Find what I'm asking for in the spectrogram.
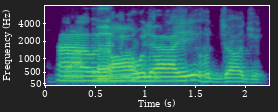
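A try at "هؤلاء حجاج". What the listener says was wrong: ഹാഉലായി ഹുജ്ജാജുൻ. ഹാഉലായി അല്ല, ഒരു കേരള ആയിട്ടല്ല പറയാം. ഹാഉലായി ഹംസ എന്താണ്? ടെമ്പറുള്ള അക്ഷരമാണ്.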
